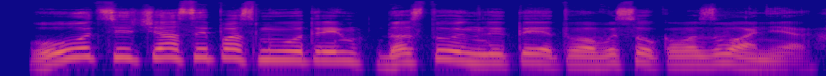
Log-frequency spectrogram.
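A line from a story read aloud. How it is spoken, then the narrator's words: Laughing chuckle. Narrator (Russian): хохотнул я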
